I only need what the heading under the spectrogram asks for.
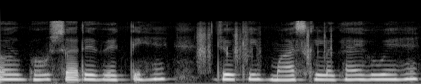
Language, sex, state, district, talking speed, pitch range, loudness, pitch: Hindi, female, Uttar Pradesh, Lucknow, 140 wpm, 215-230 Hz, -16 LUFS, 225 Hz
